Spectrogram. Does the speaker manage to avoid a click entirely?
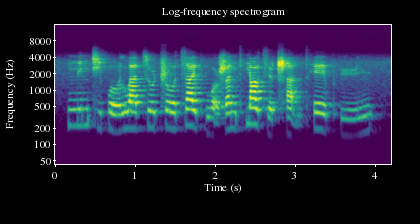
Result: yes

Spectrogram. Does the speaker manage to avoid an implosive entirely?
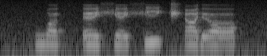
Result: yes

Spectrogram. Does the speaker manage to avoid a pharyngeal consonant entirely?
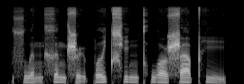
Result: yes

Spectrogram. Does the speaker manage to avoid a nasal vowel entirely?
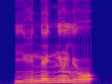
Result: no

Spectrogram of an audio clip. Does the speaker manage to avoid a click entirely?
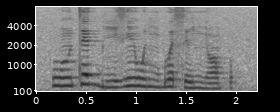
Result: yes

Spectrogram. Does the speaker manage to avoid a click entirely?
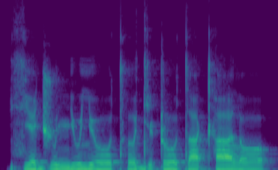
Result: yes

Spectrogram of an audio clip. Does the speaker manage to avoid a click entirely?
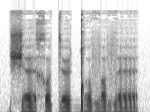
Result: no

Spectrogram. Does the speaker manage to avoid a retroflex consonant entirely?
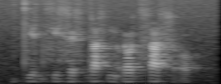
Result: yes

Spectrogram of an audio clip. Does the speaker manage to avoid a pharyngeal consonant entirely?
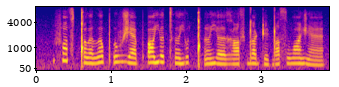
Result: yes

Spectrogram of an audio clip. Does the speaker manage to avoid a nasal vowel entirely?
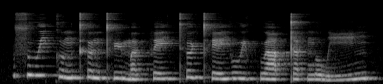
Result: yes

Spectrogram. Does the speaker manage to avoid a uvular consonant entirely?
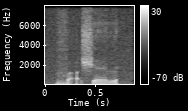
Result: yes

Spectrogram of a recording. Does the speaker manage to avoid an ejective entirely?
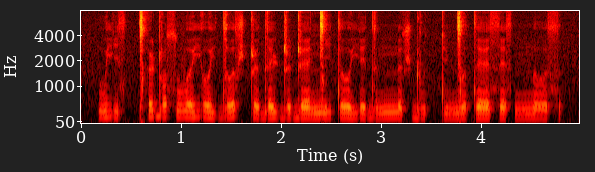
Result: yes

